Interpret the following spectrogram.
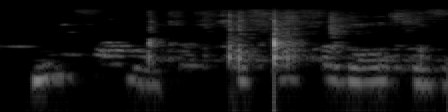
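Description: A single sharp knock on a hard surface about a second and a half in, over faint, unclear talking.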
